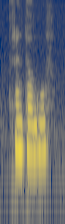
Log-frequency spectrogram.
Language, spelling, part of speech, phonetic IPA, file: Polish, krętogłów, noun, [krɛ̃nˈtɔɡwuf], LL-Q809 (pol)-krętogłów.wav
